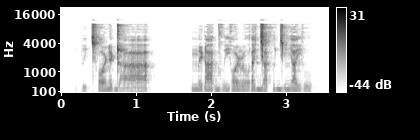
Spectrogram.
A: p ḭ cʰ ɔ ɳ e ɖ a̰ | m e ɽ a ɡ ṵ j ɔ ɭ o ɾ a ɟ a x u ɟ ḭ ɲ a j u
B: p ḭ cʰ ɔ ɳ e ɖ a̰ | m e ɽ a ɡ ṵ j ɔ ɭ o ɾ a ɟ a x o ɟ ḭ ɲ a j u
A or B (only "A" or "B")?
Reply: A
